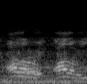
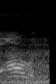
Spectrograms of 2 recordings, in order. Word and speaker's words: Alaric: A-L-A-R-I-C. Last name. Alric. A-L-A-R-I-C. Alaric. Yep. Alric. You pronounce it like Alric.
